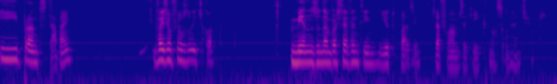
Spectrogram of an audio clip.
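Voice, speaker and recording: A man with a European Portuguese accent has a fairly high pitch, ordinary pitch variation and long, frequent pauses. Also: moderate pace. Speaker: film podcast co-host. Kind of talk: casual chat. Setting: radio studio.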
